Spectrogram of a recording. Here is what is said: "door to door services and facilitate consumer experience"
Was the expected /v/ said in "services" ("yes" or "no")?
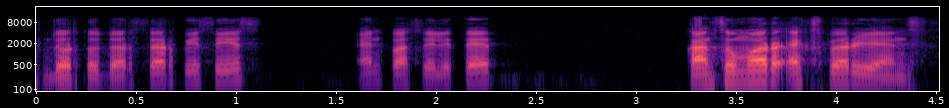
no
